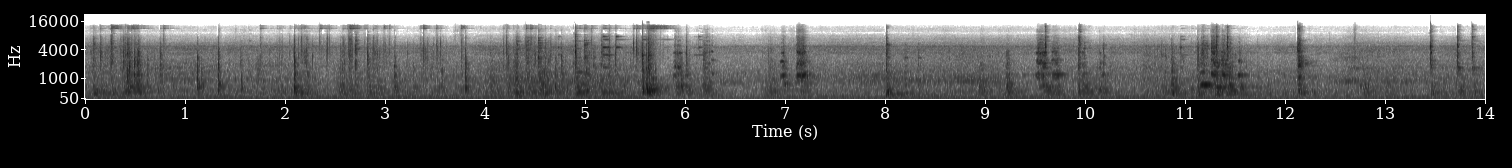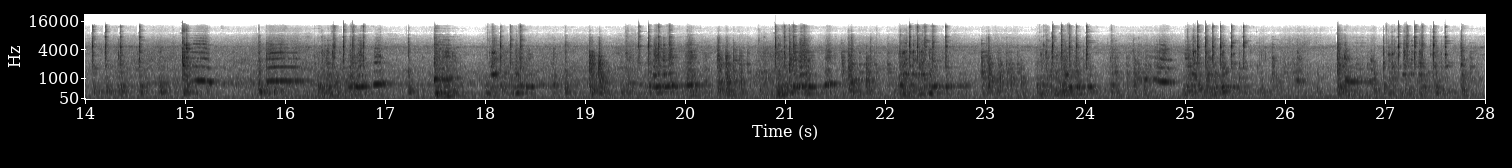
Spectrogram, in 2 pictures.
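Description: Steel tie-down chains and binders being handled on a trailer deck: irregular metal clanks and chain-link rattles, over a steady low hum.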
